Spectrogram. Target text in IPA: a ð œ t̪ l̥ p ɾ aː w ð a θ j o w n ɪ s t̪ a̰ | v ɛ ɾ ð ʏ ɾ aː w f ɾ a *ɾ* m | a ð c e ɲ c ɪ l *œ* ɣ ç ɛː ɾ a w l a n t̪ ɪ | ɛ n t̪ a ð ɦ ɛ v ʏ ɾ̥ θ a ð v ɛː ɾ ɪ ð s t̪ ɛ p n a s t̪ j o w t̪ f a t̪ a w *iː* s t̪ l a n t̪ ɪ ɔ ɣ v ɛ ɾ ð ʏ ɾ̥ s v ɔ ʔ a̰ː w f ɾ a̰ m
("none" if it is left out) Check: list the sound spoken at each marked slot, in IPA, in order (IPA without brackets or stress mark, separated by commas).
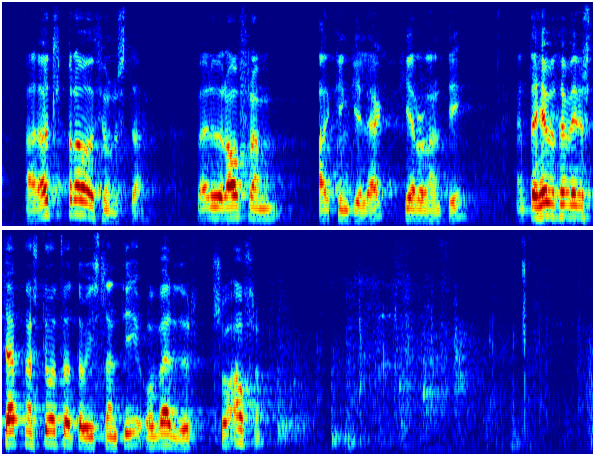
none, ɛ, i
